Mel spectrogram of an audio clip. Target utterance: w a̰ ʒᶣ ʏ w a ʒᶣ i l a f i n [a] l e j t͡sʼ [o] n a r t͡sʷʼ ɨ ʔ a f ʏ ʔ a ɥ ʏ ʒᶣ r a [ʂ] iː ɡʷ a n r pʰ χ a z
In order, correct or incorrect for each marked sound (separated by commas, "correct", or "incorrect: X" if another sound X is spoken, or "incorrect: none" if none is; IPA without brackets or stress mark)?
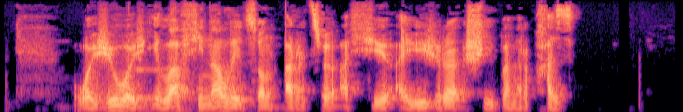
correct, correct, correct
